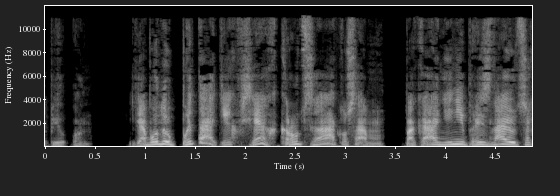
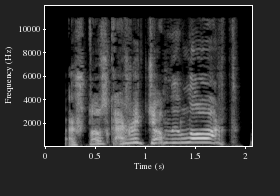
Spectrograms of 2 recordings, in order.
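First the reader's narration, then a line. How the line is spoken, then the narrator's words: Shrill squeal. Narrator (Russian): взвизгнул он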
